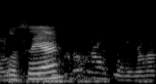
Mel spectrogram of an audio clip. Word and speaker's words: ocean: And in question number 4, the word ocean. Suena más como shh, to keep it in mind.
